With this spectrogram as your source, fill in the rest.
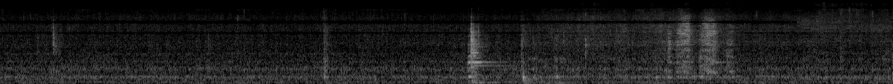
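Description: Mutton biryani being stirred in a large pot after a handful of coriander leaves goes in, a soft steady scraping and sizzling close by with a few louder scrapes of the spoon toward the end.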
